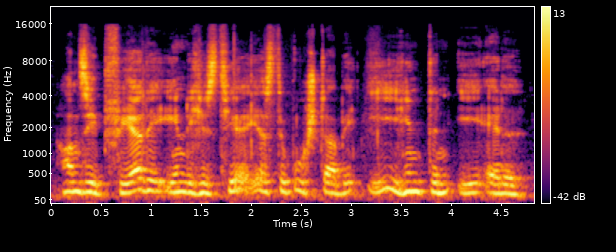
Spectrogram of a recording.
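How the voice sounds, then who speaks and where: An actor playing a grumpy, sarcastic village policeman with a Bavarian accent and gruff deadpan delivery in a TV drama. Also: a little high, slow pace, slight background noise. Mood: dry.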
